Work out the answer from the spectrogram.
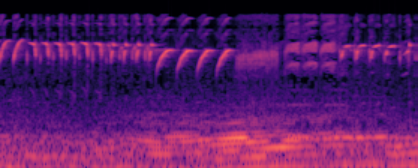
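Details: Canary in full, lively song, a long rolling performance used as a master recording to train young canaries: quick series of sharp downward-sweeping whistles, then a buzzy burst and fast bright trills, continuous and loud.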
